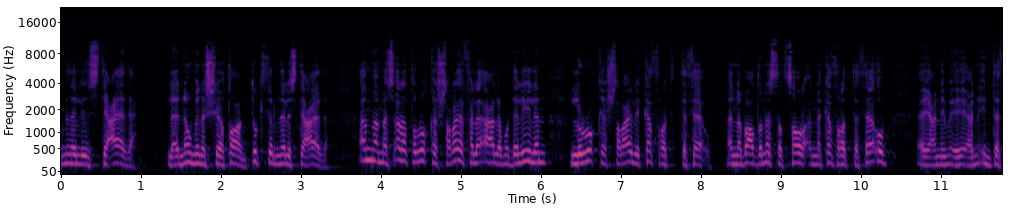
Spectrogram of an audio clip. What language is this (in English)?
Arabic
